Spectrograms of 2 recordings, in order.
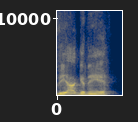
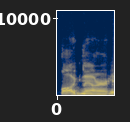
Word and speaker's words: Viognier: Oh, I know how to pronounce it. Viognier. – Viognier, yes.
